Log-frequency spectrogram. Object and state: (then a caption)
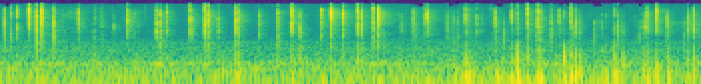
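Plastic-wrapped soap bar. Long nails tap and scratch a small, solid pink glycerin soap bar wrapped in plastic. The result is a quick, irregular run of dry crinkling clicks and scratches, bright and crisp, with each tap stopping at once and no ring.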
